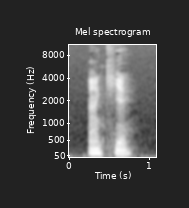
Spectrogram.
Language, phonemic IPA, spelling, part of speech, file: French, /ɛ̃.kjɛ/, inquiet, adjective, Fr-inquiet.ogg
- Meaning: 1. worried 2. anxious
